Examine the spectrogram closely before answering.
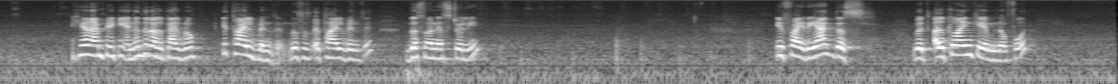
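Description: A woman speaks calmly and clearly into a close microphone, explaining in short phrases.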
